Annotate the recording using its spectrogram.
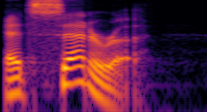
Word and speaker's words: etc.: Etc. Pronounce etc. exactly how it is spelled. The first syllable is et, not ek.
